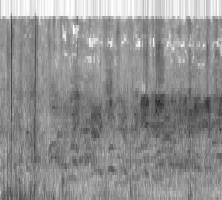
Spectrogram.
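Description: Several men's voices shouting indistinctly over background chatter, with two sharp smacks in the first second.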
